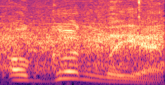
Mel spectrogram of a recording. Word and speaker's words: Ogunleye: Let me pronounce his last name again. Ogunleye.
